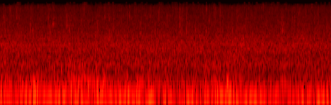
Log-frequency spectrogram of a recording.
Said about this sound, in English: I am out here now, and you know what? I love how the rain feels on my skin. I love it.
